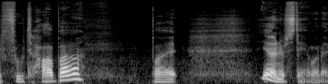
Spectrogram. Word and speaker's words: Futaba: And I did mispronounce the area. It's actually Futaba, but you understand what I mean.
